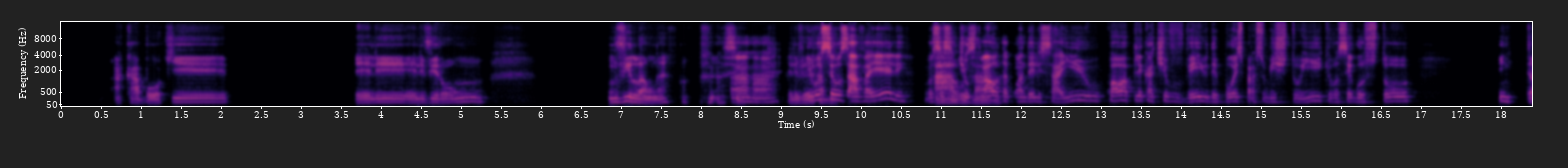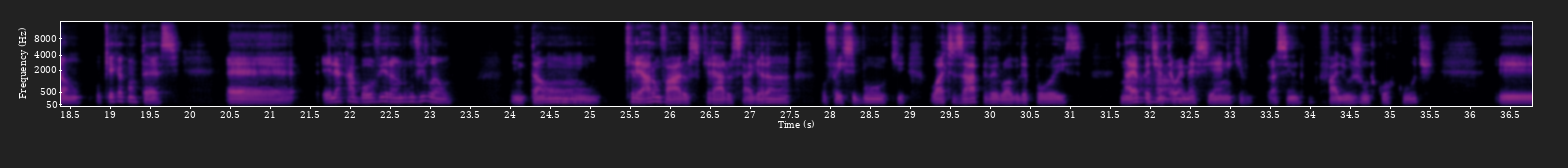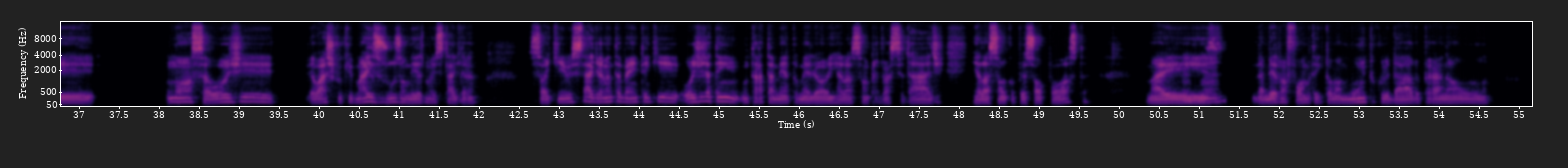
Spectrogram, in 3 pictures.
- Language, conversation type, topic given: Portuguese, podcast, Como a tecnologia mudou o seu dia a dia?
- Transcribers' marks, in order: chuckle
